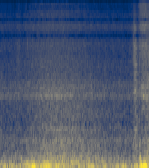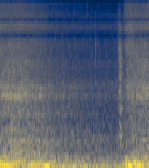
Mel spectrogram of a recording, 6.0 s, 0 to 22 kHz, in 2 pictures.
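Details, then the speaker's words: 2015 Nissan Titan V8 pickup with stock exhaust and freshly replaced differential fluid, given a few light throttle blips: deep rumble rising and falling cleanly with no knocks or misses; normal revving, sounds healthy. "Yeah, that's sound pretty good."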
